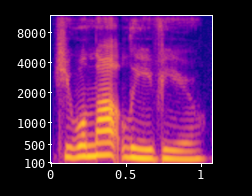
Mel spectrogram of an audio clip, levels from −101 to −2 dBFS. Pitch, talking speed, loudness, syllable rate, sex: 210 Hz, 280 wpm, -16 LUFS, 6.2 syllables/s, female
